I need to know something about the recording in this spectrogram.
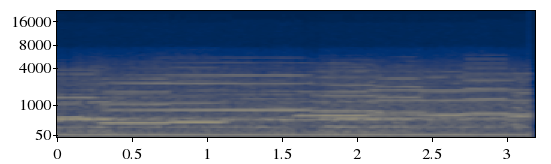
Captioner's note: buzzing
